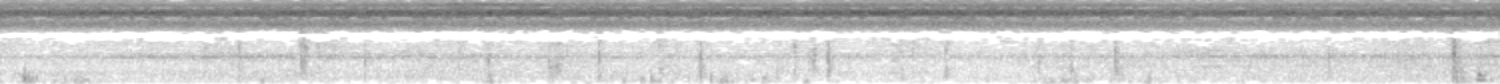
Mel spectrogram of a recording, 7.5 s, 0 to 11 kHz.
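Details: Deafening massed drone of 13-year periodical cicadas around Nashville, Tennessee, phone recording; a constant high hissing whine holds steady throughout while a person speaks faintly underneath.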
